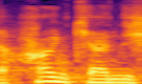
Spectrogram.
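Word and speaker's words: Hankendi: Karabağ'daki yerleşimlerin isimlerini Birleşmiş Milletler tarafından da kabul edildiği şekliyle Şuşa ve Han kendi şeklinde telaffuz edin dedi Bayramov.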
